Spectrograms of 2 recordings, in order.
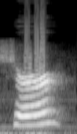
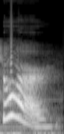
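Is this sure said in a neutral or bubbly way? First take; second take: neutral; bubbly. First: The word is said in a plain neutral way. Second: The word is said in a bubbly upbeat way. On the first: Everyday ordinary use. "Normally I say sure" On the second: Feeling cheerful. "But if I'm like being bubbly, I'm like yeah"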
